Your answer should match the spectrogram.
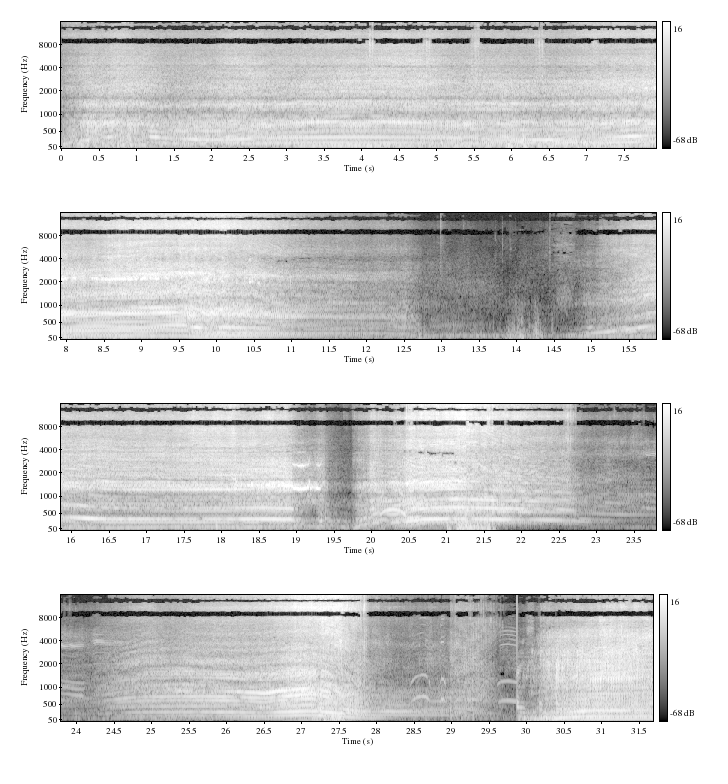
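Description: A car or truck engine revving hard during a burnout, the pitch climbing and falling in repeated pulls over the squeal of spinning tyres. It is loud and sustained for about the first eleven seconds, eases off, then comes back in two more rev-ups, the second one near the end.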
